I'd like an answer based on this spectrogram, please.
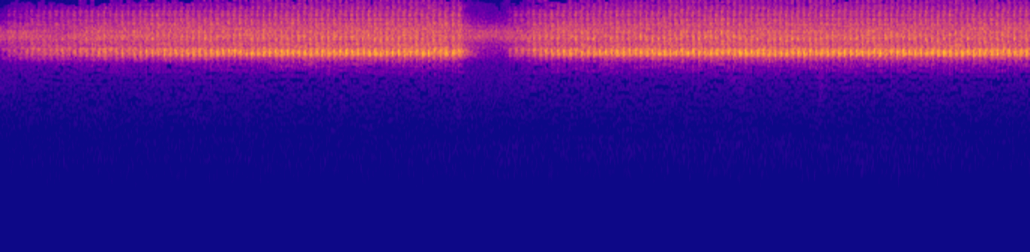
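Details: Grasshoppers chirping in a rapid, high-pitched rhythmic buzz, with no music. The sound rises gently at the start and dips briefly around four seconds. It then resumes as a steady stream of even pulses.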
